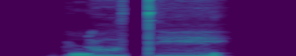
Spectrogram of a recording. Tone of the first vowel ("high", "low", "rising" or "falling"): falling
